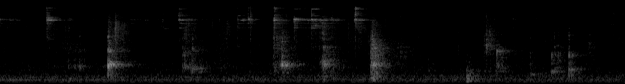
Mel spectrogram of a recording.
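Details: Pet dog Moose indoors, attacking and playing with ice cubes in a small room; a series of short, sharp whimpering yips rising and falling over several seconds, mixed with the clack and skitter of ice on a hard floor.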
